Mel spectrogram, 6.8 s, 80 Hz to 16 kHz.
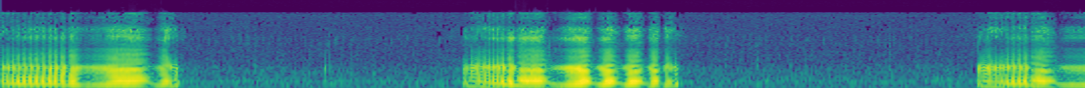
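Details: Female pug asleep on the owner's chest, eye appearing open while asleep, giving loud, tonal, rattling snores about every three seconds (roughly 20 a minute), with quiet breathing between. Snoring.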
